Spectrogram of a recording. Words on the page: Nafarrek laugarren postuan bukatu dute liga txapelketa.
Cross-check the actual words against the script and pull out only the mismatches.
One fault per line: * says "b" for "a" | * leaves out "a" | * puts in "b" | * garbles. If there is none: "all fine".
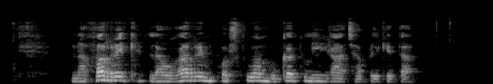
* leaves out "dute"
